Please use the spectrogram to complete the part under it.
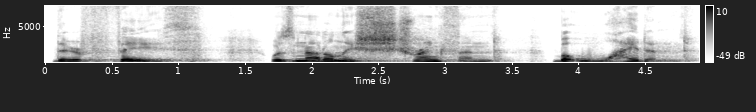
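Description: Animated male preacher in a reverberant hall. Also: mid-range voice, extremely slow. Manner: animated, acts out voices of disciples. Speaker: pastor. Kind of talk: sermon.

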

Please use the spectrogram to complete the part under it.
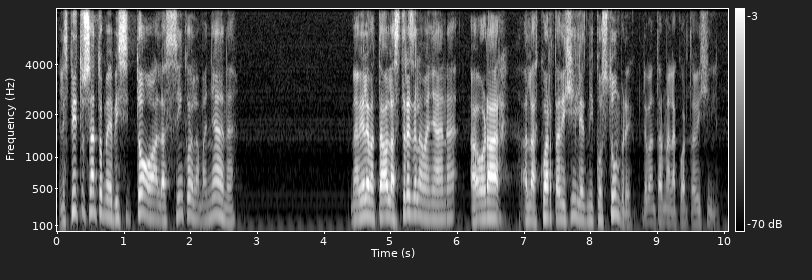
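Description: A male pastor preaching a sermon, dropping to hushed whispers and rising to shouts, sometimes singing scripture lines. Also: fairly high pitch, fairly quick, no echo.

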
